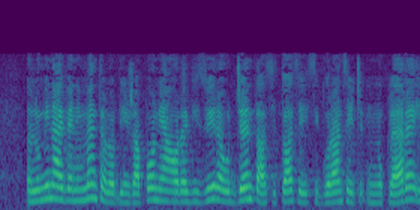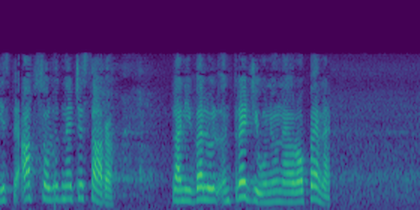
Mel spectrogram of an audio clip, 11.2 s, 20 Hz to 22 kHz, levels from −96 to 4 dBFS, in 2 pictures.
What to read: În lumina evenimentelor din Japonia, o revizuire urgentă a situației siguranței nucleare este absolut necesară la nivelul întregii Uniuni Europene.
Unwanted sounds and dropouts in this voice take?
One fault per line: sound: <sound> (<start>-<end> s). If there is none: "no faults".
no faults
